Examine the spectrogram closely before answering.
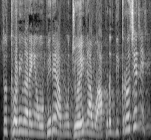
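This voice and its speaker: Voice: mid-range voice, lively intonation, fast, natural voice. A storyteller playing an anxious old father. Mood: reassuring. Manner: soothing, reassuring his wife. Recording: echoey hall, faint music.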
